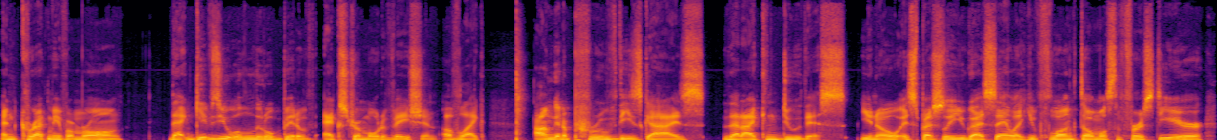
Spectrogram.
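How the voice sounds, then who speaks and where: A young adult man from Canada hosts a casual interview podcast. He speaks at a mid pitch in an easygoing, conversational way, stacking up long questions for his guests. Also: moderate pace. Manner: relaxed, conversational, asks long winding questions. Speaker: podcast host.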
